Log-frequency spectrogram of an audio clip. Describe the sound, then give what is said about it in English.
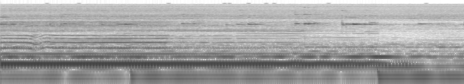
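A single steady hum with closed lips, held at one even pitch for several seconds, fairly loud, fading only slightly at the end. No talking. “We will begin with some gentle hums like this.”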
